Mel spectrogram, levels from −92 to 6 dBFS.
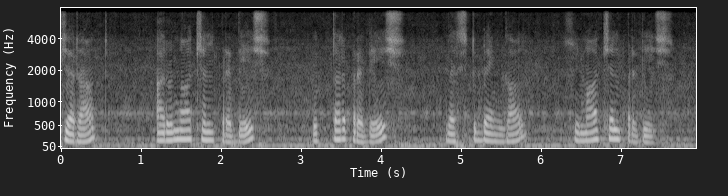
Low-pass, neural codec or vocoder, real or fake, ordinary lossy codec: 7.2 kHz; codec, 16 kHz, 4 kbps, FreqCodec, smaller model; fake; none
